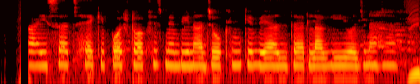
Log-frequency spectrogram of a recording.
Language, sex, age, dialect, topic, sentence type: Magahi, female, 18-24, Central/Standard, banking, statement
